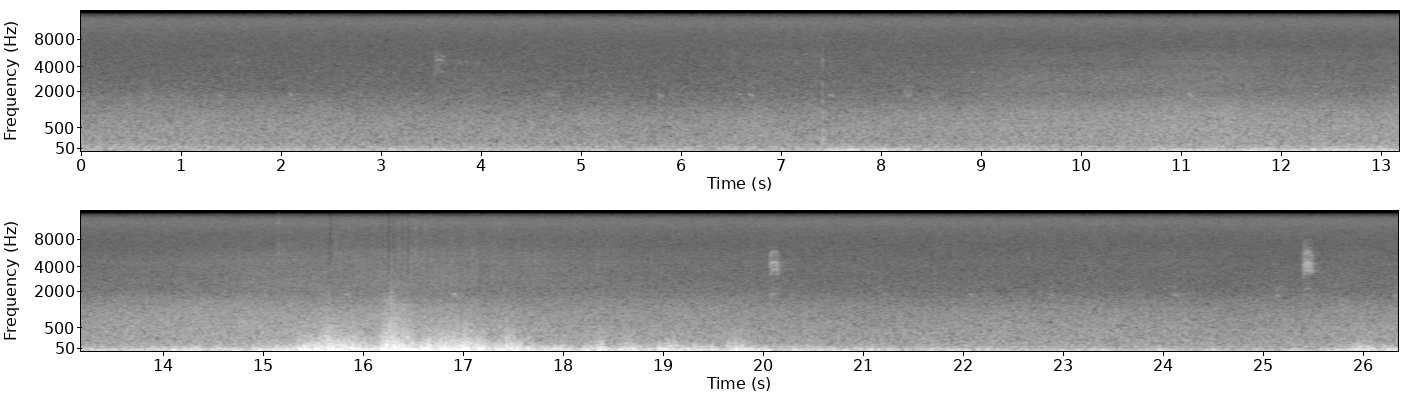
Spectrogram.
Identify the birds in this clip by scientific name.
Chlorodrepanis virens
